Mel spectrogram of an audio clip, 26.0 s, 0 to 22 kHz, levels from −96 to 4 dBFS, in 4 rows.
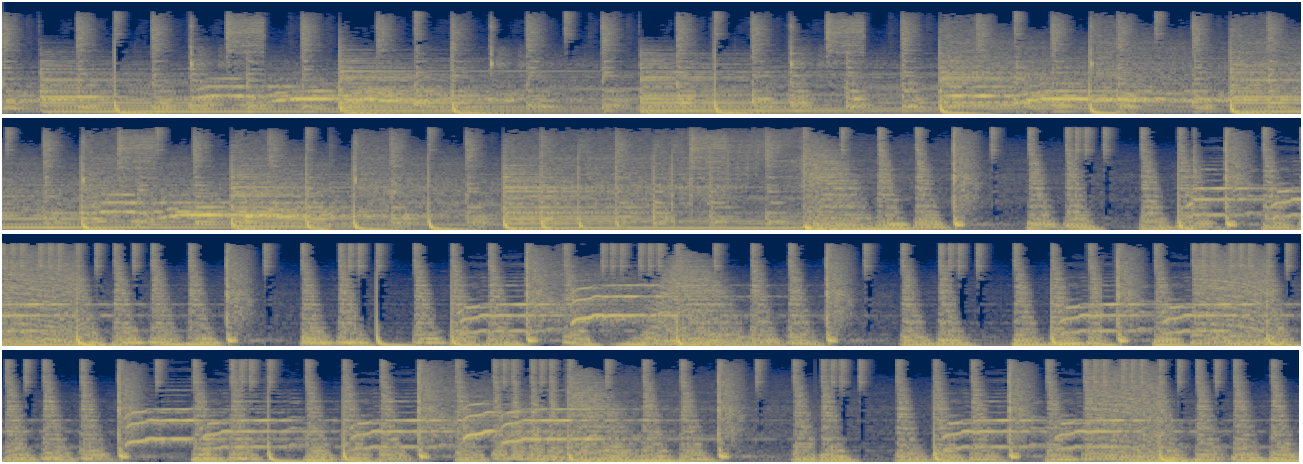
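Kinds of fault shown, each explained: Dropped buffer (overrun): five points where the sound jumps straight ahead with no silence, at 5.57, 8.13, 12.45, 18.48 and 23.55 s. The skips are brief, though bigger at 8.13 and 12.45 s. It's likely the hardware overwrote samples before the program read them.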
